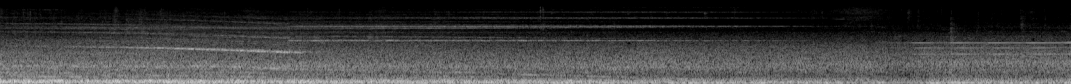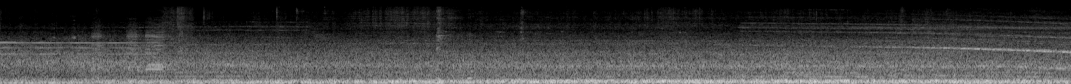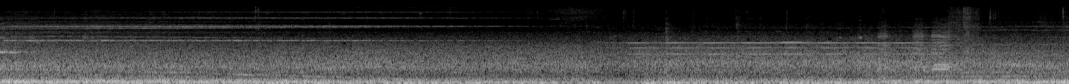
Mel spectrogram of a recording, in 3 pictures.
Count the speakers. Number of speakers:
zero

